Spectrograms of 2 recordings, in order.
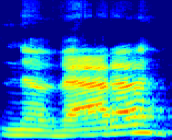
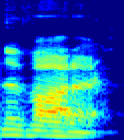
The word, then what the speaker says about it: Nevada: It's pronounced Nevada, not Nevada, just so you know.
